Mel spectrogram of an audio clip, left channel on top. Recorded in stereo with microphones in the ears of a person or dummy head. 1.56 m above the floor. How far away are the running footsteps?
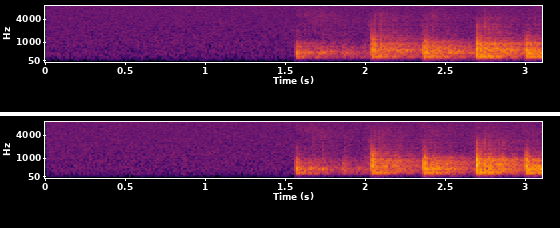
About 4.5 m.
